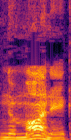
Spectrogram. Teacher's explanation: mnemonic, as in mnemonic devices, where we drop that M sound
